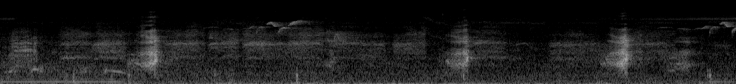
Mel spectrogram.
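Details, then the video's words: A Scarlet macaw (Ara macao), as heard in Colombia, gives three loud, harsh squawks spaced a few seconds apart, with softer raspy calls between them over faint background noise. "Así suena una guacamaya bandera."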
